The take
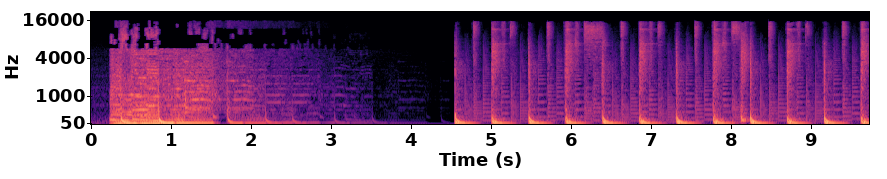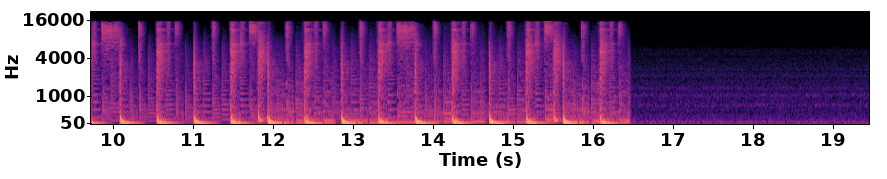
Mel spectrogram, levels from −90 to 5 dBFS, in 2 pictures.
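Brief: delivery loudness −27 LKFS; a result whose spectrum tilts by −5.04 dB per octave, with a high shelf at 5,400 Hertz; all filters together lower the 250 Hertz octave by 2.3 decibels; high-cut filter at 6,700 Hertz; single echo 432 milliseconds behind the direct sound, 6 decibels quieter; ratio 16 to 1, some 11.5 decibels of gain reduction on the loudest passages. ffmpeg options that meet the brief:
ffmpeg -i in.wav -af "lowpass=6700,equalizer=frequency=250:width_type=o:gain=-3.5,highshelf=frequency=5400:gain=-7.5,acompressor=threshold=-22dB:ratio=16,aecho=1:1:432:0.501,volume=2.5dB" out.wav

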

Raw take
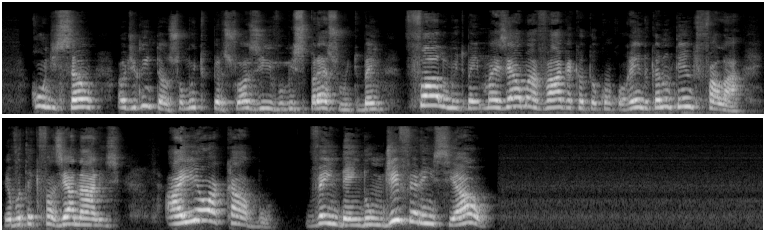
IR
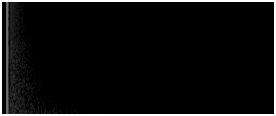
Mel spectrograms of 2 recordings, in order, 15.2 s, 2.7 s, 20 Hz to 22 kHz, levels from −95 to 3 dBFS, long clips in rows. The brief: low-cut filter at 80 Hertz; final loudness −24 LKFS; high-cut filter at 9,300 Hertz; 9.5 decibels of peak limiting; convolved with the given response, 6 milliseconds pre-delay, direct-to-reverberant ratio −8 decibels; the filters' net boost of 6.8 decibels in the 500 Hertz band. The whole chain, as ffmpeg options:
-filter_complex "[0:a]highpass=80,lowpass=9300,equalizer=frequency=500:width_type=o:gain=8,alimiter=limit=-6dB:level=0:latency=1,asplit=2[link_01][link_02];[1:a]atrim=start_sample=2205,adelay=6[link_03];[link_02][link_03]afir=irnorm=-1:irlink=0,volume=10dB[link_04];[link_01][link_04]amix=inputs=2:normalize=0,volume=-14.5dB"

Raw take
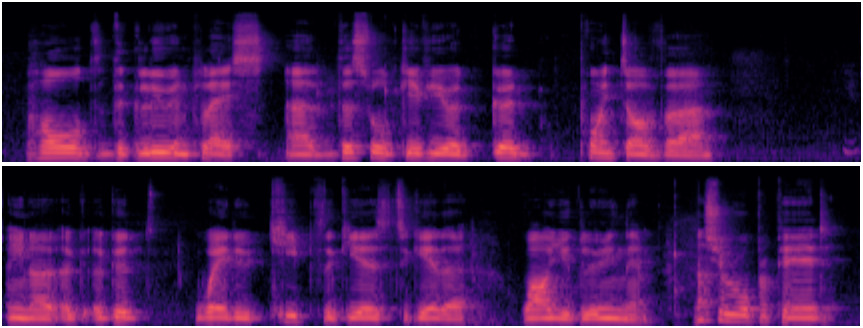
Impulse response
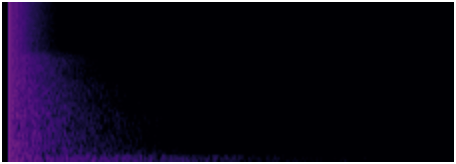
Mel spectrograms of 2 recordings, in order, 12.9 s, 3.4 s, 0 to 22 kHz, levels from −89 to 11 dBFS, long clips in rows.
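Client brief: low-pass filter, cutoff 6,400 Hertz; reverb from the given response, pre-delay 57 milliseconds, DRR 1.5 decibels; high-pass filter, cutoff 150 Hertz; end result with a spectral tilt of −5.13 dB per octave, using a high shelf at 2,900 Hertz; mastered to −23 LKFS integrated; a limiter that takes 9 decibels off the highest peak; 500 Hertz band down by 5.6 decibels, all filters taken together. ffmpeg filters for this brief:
-filter_complex "[0:a]highpass=150,lowpass=6400,equalizer=frequency=500:width_type=o:gain=-7,highshelf=frequency=2900:gain=-6,alimiter=level_in=2.5dB:limit=-24dB:level=0:latency=1,volume=-2.5dB,asplit=2[link_01][link_02];[1:a]atrim=start_sample=2205,adelay=57[link_03];[link_02][link_03]afir=irnorm=-1:irlink=0,volume=-2dB[link_04];[link_01][link_04]amix=inputs=2:normalize=0,volume=12dB"

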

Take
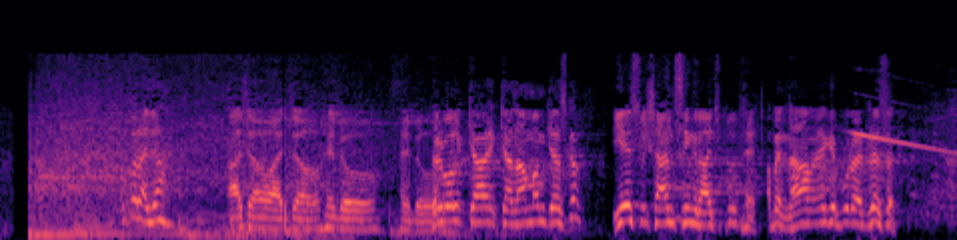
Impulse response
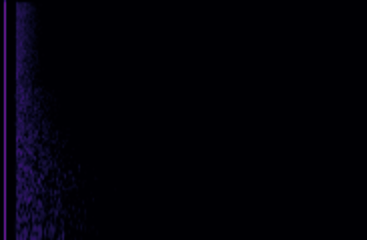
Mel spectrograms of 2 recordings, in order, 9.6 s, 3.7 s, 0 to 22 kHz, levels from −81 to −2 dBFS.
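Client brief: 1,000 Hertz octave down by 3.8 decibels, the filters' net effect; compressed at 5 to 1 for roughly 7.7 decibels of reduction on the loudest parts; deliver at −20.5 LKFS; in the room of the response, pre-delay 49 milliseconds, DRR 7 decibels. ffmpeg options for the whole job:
-filter_complex "[0:a]equalizer=frequency=1000:width_type=o:gain=-5.5,acompressor=threshold=-32dB:ratio=5,asplit=2[link_01][link_02];[1:a]atrim=start_sample=2205,adelay=49[link_03];[link_02][link_03]afir=irnorm=-1:irlink=0,volume=-4.5dB[link_04];[link_01][link_04]amix=inputs=2:normalize=0,volume=15dB"

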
